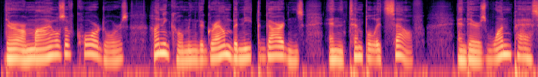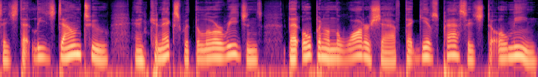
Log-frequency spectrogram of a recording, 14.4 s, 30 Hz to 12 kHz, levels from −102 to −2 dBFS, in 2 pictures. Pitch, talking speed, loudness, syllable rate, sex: 135 Hz, 170 wpm, -20 LUFS, 5.4 syllables/s, male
